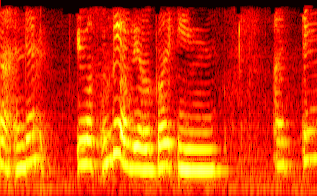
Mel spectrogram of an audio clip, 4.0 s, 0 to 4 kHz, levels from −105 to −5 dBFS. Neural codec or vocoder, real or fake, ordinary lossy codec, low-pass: codec, 44.1 kHz, 3.4 kbps, Pupu-Codec; fake; MP3, 32 kbps; 3.6 kHz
